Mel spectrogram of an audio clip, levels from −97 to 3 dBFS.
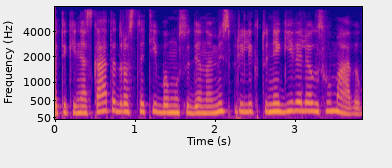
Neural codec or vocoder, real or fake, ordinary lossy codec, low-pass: none; real; AAC, 48 kbps; 7.2 kHz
